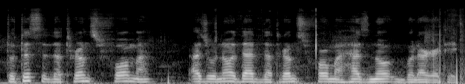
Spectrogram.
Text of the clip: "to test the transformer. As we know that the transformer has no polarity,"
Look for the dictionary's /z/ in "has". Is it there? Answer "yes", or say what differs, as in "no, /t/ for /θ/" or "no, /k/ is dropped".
yes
